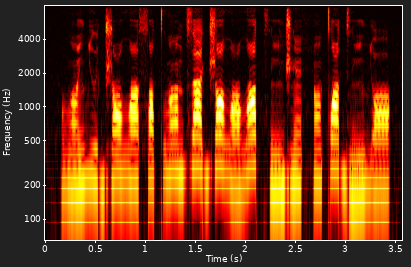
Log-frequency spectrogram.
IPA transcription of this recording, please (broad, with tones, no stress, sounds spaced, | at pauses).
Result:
ðˤ ĩ˩˧ ʎ ɯ˧˩ d͡ʒ ɒ˧ ðˤ ɛ˧ s ɯ˧ tˤ ðˤ ã˥ d͡z a˥˧ d͡ʒ ɛ˥˧ ðˤ ɜ˩˧ ðˤ a˥ t͡s ĩ˩˧ d͡ʒ ɛ̃˧ h ĩ˧ tˤ ɯ˥˧ d͡z ĩ˩˧ ʎ ɒ˧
